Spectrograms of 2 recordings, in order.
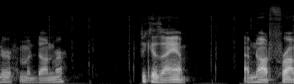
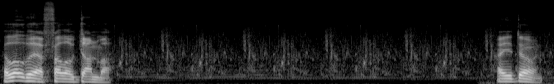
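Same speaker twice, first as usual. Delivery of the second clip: light mock Boston accent, a bit louder; 4 semitones higher, 5 dB louder than usual. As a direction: greet a fellow Dunmer in a playful Boston accent. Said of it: "speaking with a Bostonian accent".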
